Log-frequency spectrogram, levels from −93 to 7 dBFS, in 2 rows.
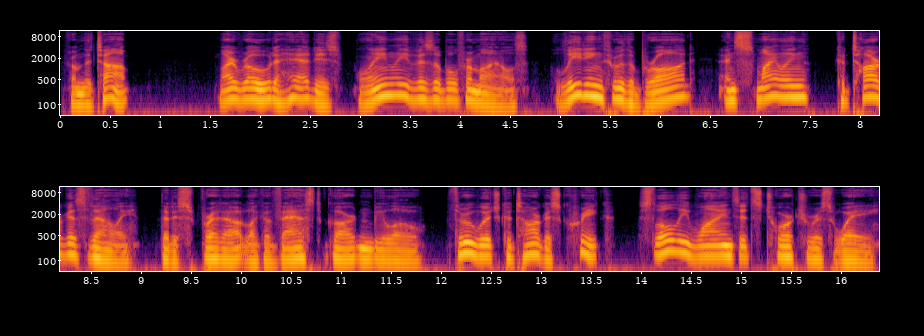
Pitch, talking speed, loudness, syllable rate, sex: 125 Hz, 135 wpm, -18 LUFS, 4.0 syllables/s, male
